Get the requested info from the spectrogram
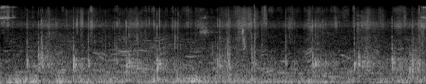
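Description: Indistinct talk from people around an outdoor court, with scattered short, sharp knocks.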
